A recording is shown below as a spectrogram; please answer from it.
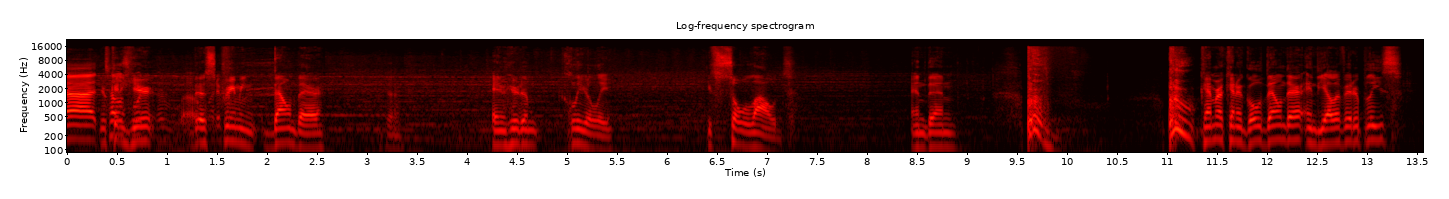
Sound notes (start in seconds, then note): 9.5 pow pow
